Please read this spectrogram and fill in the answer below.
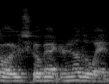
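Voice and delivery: ordinary talk

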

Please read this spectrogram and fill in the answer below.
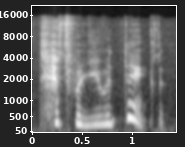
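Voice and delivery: spoken through a little chuckle. Narrator reading the target's reply to a defiant challenger, with a chuckle. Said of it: "the target said with a chuckle".

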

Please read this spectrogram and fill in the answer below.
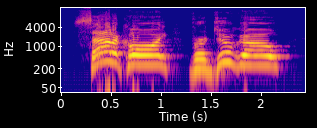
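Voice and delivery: mock shout, high, loud and slow.

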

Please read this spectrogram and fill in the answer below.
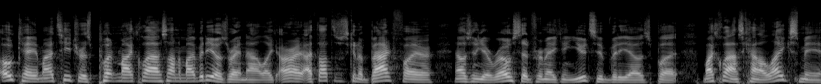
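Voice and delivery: ordinary talk, nothing marked

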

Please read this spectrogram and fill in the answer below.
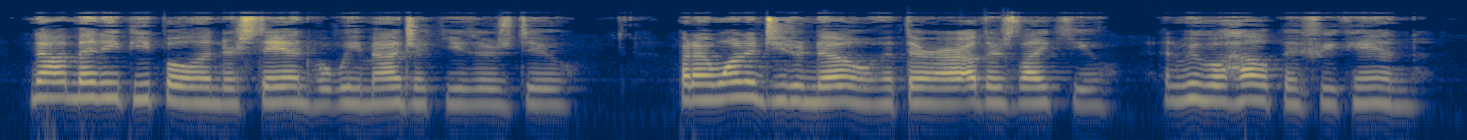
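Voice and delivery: usual speaking voice

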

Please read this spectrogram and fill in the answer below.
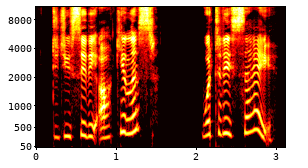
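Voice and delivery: anxious, pressing tone. Narrator reading a character's questions to a weary companion, anxious. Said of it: "asked Anne anxiously".

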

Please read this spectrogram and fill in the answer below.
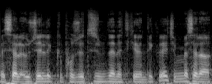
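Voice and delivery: fast, rushed, rattled-off delivery.

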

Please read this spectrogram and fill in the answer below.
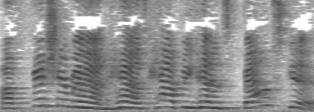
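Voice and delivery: very high, drawn-out yell. A friend calling to her from the back of a bike cart, shouting. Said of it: "he shouted".

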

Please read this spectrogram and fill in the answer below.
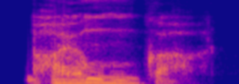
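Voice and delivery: stress on middle syllable ong. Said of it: "আবার বলি".

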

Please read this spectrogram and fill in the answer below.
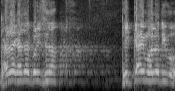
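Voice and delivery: rude, snappy, curt tone.

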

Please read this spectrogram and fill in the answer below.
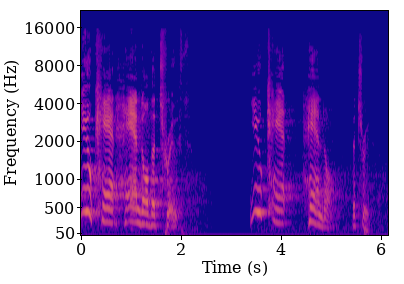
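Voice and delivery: put-on loud, angry, disgruntled older man outburst. Retelling a famous movie line: angry Jack Nicholson impression. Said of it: "disgruntled, angry older gentleman, he says".

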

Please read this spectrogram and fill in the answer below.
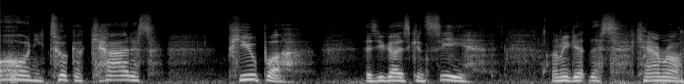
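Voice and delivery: out of breath. Angler just after landing a big fish in a three-minute fight, out of breath. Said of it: "oh i'm out of breath".

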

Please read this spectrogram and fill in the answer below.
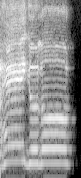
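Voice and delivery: called out loudly. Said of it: "I yell out".

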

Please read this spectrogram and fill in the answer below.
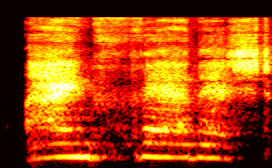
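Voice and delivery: whispering. Flo, a fox fleeing the farmyard with her family, whispering. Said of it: "whispered Flo".

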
